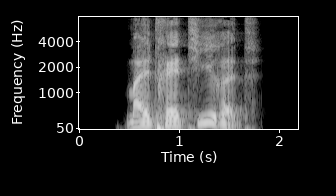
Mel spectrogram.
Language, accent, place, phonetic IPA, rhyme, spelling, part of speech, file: German, Germany, Berlin, [maltʁɛˈtiːʁət], -iːʁət, malträtieret, verb, De-malträtieret.ogg
- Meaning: second-person plural subjunctive I of malträtieren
